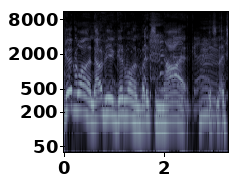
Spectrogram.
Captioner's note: laughing; laughs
